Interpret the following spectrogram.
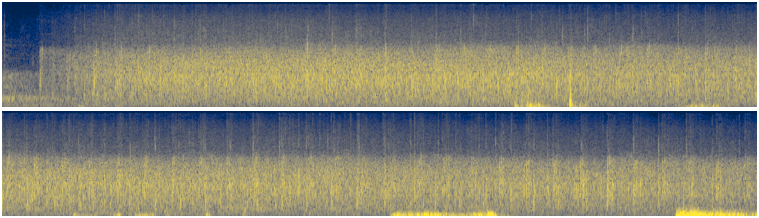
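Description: Audience applauding steadily as a continuous patter of many hands clapping, with a few low thumps near the end.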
